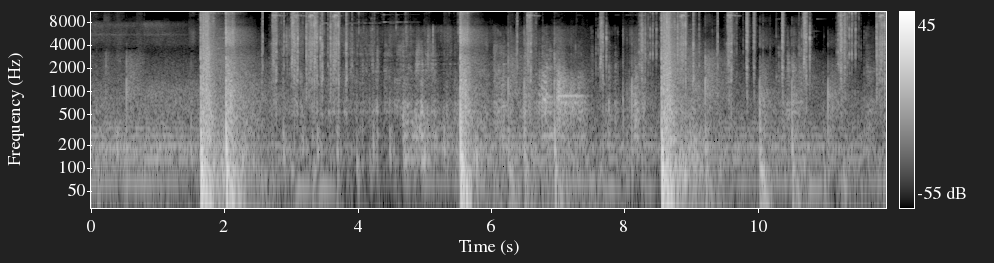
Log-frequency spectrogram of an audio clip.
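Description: Gunfire in PUBG Mobile: several sharp, loud single shots spaced a few seconds apart, with scattered smaller cracks and game ambience between them.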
